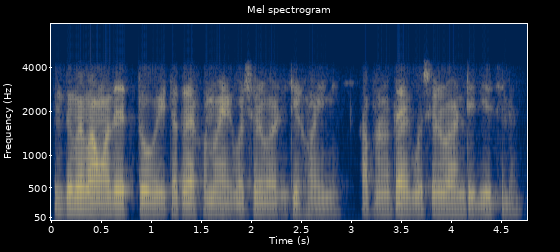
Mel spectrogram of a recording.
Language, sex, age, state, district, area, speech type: Bengali, male, 30-45, West Bengal, Bankura, urban, conversation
